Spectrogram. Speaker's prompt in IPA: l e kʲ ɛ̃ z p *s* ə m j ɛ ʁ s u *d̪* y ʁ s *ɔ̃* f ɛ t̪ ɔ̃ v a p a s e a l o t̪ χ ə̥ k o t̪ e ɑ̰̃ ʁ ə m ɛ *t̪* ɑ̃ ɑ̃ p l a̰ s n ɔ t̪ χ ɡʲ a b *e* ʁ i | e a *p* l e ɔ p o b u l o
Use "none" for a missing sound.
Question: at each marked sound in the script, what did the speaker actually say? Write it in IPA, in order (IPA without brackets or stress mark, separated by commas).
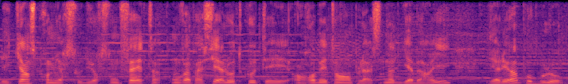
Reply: χ, d̪, ɔ̃, t̪, a, none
